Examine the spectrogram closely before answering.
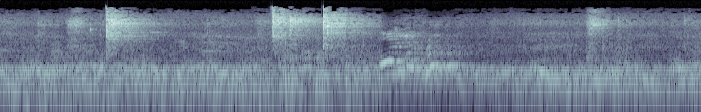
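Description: Wooden practice swords clack together in quick exchanges.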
